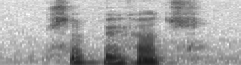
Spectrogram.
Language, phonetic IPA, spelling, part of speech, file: Polish, [pʃɛˈpɨxat͡ʃ], przepychacz, noun, LL-Q809 (pol)-przepychacz.wav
